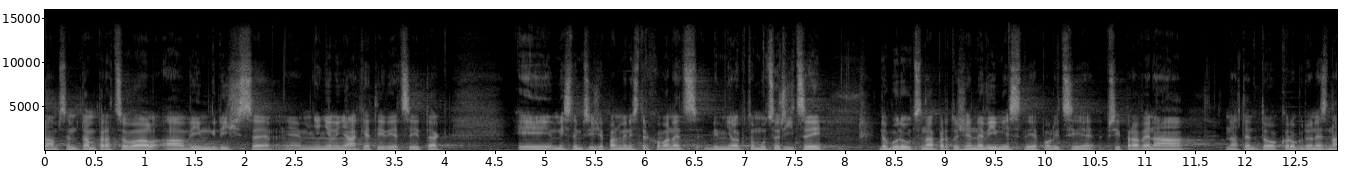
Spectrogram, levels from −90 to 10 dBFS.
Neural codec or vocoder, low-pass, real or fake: none; 14.4 kHz; real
